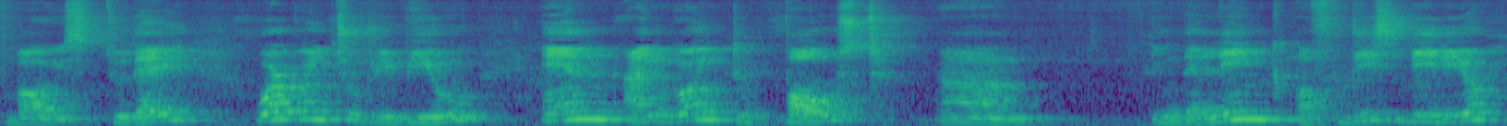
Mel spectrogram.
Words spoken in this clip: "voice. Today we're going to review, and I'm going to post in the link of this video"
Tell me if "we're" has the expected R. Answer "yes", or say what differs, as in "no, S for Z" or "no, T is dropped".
yes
